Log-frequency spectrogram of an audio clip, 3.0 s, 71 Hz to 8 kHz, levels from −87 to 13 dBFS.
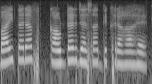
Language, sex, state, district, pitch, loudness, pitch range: Hindi, male, Jharkhand, Ranchi, 240 Hz, -17 LUFS, 225-265 Hz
